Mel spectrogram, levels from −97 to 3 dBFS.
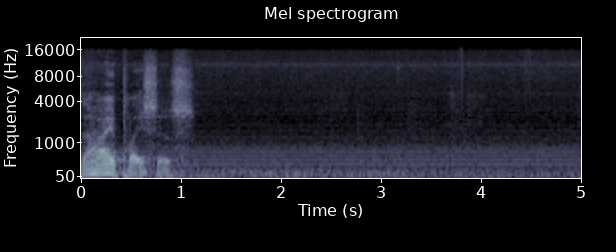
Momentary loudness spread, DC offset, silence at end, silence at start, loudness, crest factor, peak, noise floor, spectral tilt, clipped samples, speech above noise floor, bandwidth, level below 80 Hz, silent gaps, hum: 21 LU; under 0.1%; 0 s; 0 s; -39 LUFS; 20 dB; -24 dBFS; -59 dBFS; -3.5 dB/octave; under 0.1%; 21 dB; 16.5 kHz; -62 dBFS; none; none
